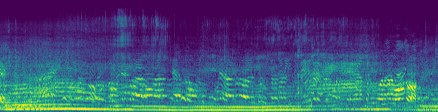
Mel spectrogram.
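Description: Several folkrace cars racing on a dirt track, their engines revving hard, the pitch repeatedly rising and dropping over a steady lower drone.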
